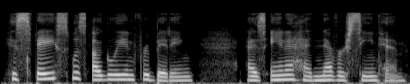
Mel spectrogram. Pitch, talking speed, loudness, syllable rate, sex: 205 Hz, 175 wpm, -17 LUFS, 5.0 syllables/s, female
